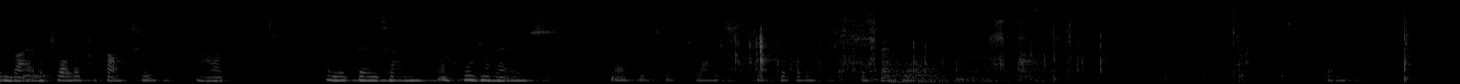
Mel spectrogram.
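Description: A woman speaks calmly some distance away in an echoing room.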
